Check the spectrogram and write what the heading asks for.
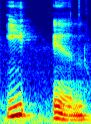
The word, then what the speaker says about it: eat in: But here, because the stress is on in, it's going to have a bit of a break before it. So rather than using that flap t like we do in got it, we're going to say eat in, we're going to use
